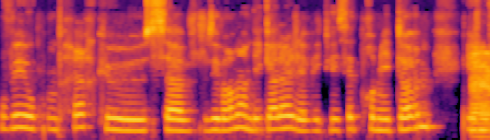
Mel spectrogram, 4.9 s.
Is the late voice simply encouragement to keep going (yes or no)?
yes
